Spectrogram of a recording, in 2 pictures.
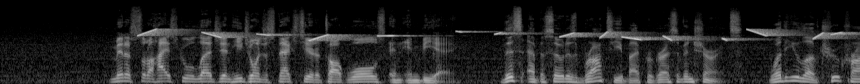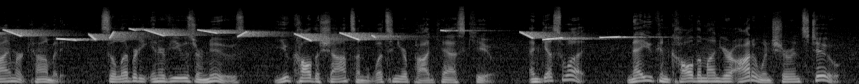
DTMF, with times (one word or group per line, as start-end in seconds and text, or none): none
